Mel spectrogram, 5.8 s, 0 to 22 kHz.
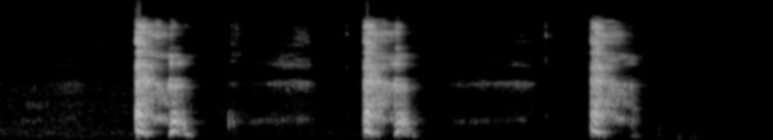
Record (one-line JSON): {"three_cough_length": "5.8 s", "three_cough_amplitude": 30155, "three_cough_signal_mean_std_ratio": 0.28, "survey_phase": "alpha (2021-03-01 to 2021-08-12)", "age": "18-44", "gender": "Female", "wearing_mask": "No", "symptom_none": true, "symptom_onset": "2 days", "smoker_status": "Current smoker (1 to 10 cigarettes per day)", "respiratory_condition_asthma": false, "respiratory_condition_other": false, "recruitment_source": "Test and Trace", "submission_delay": "2 days", "covid_test_result": "Positive", "covid_test_method": "RT-qPCR", "covid_ct_value": 26.3, "covid_ct_gene": "ORF1ab gene", "covid_ct_mean": 27.1, "covid_viral_load": "1300 copies/ml", "covid_viral_load_category": "Minimal viral load (< 10K copies/ml)"}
